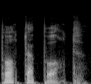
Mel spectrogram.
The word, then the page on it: porte-à-porte: /pɔʁ.t‿a.pɔʁt/; France (Île-de-France); Paris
